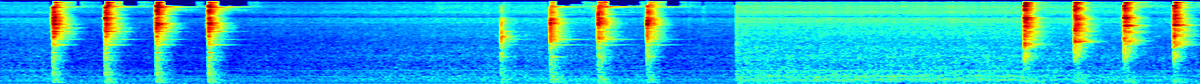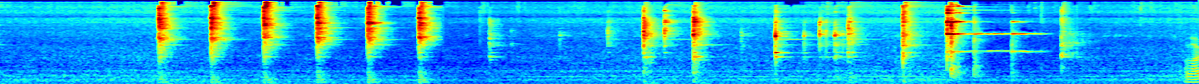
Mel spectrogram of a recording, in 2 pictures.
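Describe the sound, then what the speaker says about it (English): Blacksmith's hammer drives steel punches through hot steel to make holes while forging a rushlight; sharp ringing metallic blows come in quick bursts of three to five strikes, close and loud, separated by pauses with a low hum beneath. "I like punching the holes rather than drilling them because you sort of push the material to one side rather than drilling it out."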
